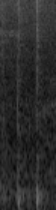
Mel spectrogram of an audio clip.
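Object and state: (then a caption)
Hollow, evenly baked choux puff. A baked choux pastry puff, turned over, is knocked three times, giving short, soft, low hollow thuds with almost no ring. The hollow sound shows the puff is cooked evenly, and its inside is dry rather than doughy.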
